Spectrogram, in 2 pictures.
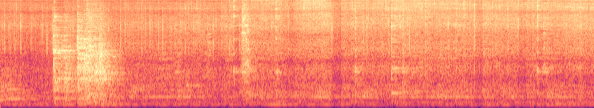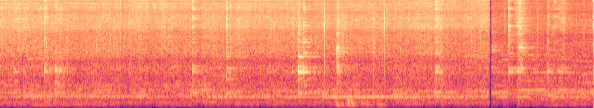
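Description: Carrots, beans and capsicum stir-fried for homemade chicken rice, a steady broadband sizzle running throughout with scraping stirs and a louder clatter near the start, close and continuous with no talking.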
